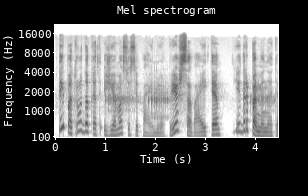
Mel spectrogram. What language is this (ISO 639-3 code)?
lit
